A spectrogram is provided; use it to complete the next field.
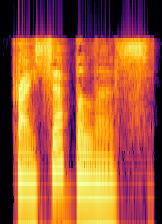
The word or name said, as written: trisepalous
